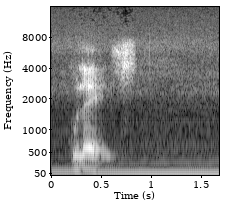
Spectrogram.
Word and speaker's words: gwlas: in reality quite simple, because the W between the G and the L and the G and the R is barely voiced. For example, Cornish word GWLAS, Gwles, Gwles, meaning a nation, and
